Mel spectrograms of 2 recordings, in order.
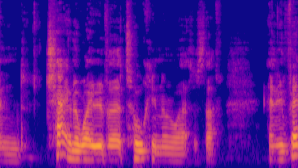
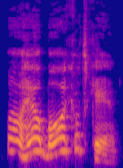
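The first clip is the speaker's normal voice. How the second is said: hammed-up American, higher opening; American accent; 12 semitones higher, 4 dB louder than usual. Leader agreeing to pose as American, hammed-up American accent. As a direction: put on a big playful American accent. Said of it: "can you pretend to be American".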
